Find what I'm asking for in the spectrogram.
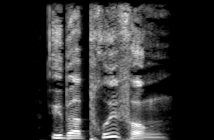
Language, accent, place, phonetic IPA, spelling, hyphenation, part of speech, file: German, Germany, Berlin, [yːbɐˈpʁyːfʊŋ], Überprüfung, Über‧prü‧fung, noun, De-Überprüfung.ogg
- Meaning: check, examination, inspection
